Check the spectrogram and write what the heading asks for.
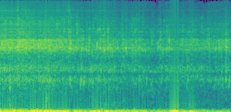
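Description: Muddy water sloshing and gurgling as runners wade through a mud pit, over a fluctuating low rumble.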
